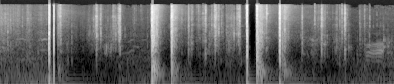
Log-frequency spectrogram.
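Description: Shotgun blasts during a cold Colorado goose hunt, several sharp loud reports spaced irregularly over a few seconds, close by, with faint voices in the background.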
